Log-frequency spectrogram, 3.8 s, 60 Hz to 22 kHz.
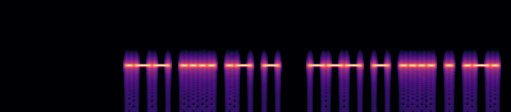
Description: Morse code, heard as a keyed tone, about 34 wpm, 700 Hz. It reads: WHAT OTHER
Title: Sentences from Top 100 Words 35wpm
